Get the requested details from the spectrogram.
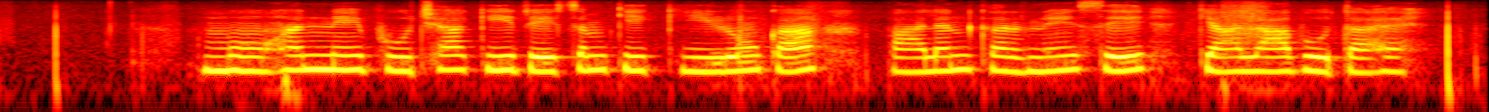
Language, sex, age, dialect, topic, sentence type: Hindi, female, 18-24, Garhwali, agriculture, statement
